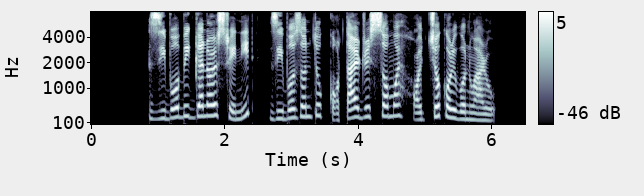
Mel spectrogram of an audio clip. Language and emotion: Assamese, disgusted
